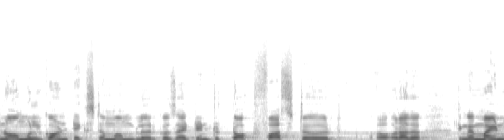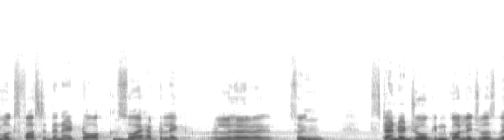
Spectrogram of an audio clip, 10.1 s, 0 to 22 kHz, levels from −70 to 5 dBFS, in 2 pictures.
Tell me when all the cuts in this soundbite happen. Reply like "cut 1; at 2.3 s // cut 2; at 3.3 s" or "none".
none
